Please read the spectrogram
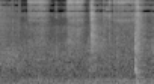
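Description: Steady low rumble of traffic on a nearby road, with a short knock near the end as the trials bike comes down onto the wooden pallets.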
